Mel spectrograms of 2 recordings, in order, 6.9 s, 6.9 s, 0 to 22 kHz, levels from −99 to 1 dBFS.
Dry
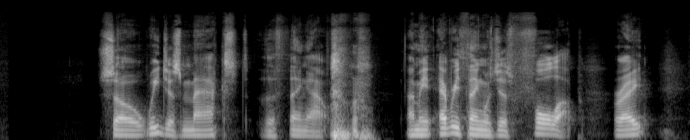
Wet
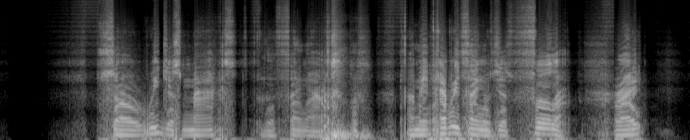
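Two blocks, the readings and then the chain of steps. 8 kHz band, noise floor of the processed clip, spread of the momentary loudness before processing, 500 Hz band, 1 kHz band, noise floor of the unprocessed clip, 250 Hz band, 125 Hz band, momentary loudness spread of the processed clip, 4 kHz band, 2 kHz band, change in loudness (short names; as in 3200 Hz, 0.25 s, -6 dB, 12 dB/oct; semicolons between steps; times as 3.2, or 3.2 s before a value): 0.0 dB, -82 dBFS, 12 LU, -8.5 dB, 0.0 dB, under -85 dBFS, -2.0 dB, -2.0 dB, 13 LU, -3.5 dB, -2.5 dB, -3.5 dB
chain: minimum comb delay 0.73 ms; backwards sustainer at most 78 dB/s; gain -3 dB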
